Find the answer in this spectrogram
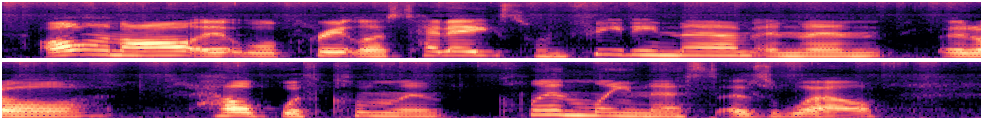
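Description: A woman speaks at a fairly slow pace, her pitch varying in an ordinary way. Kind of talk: casual vlog chat. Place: farm machine. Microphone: phone near.

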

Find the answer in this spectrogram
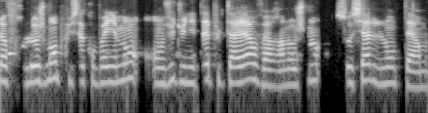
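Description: A woman's fairly high voice at a fairly quick pace, with ordinary pitch variation and a dry, close sound with no echo. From France, Essonne. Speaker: crowdfunding campaign manager hosting live investor Q&A. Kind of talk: live webinar Q&A moderation. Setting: live online video stream. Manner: hesitant, many fillers.

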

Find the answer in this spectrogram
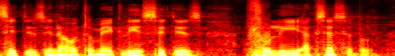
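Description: A man with an Arabic accent talks with lively intonation in a dark, mellow tone. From Saudi Arabia. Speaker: architect and accessibility advocate; panelist. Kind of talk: panel discussion. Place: hall. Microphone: handheld.

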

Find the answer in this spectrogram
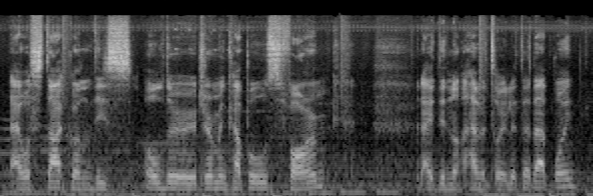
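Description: A man talks at a moderate pace. The sound is dry with no echo, and clear music plays in the background. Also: ordinary pitch variation. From Sweden. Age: 20s. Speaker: creative director, van-life vlogger; van-life vlogger. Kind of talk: casual vlog talk to camera. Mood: amused, relaxed. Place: car.

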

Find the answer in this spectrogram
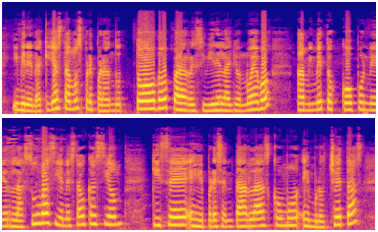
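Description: A high-pitched woman's voice, warm and animated in tone, at a fairly slow pace with ordinary pitch variation. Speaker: lifestyle vlogger. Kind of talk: casual vlog narration. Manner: warm, animated.

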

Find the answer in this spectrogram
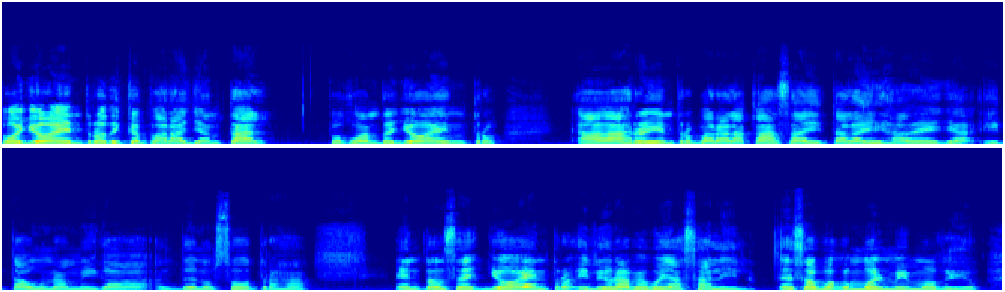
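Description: Against a quiet background, a woman speaks in a high pitch. Her pace is moderate and her pitch variation ordinary. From Dominican Republic. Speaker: church member sharing testimony; interview guest. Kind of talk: testimony. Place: studio. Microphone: studio mic.

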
